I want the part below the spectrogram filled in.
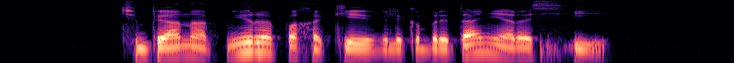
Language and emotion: Russian, neutral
